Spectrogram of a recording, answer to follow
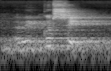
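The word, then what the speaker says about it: ricochet: floor and इट इज you have to pronounce it like Rick how to pronounce it आर आई सीओ सी ए ई टी एस रिक्शे रिक्शे ऑफ अ trophy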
